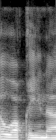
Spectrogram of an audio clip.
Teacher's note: فيجب أن تضع النبر على الواو وعلى النون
